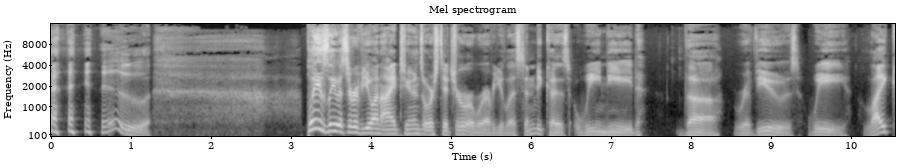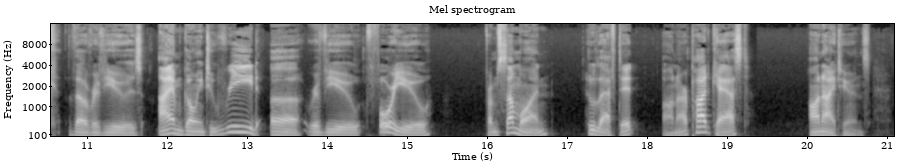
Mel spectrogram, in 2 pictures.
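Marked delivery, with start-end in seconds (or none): 6.1-20.8 deliberately slow, low, drawn-out voice. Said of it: "The reason I'm talking so slow".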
